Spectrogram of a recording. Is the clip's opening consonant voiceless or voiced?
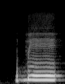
voiced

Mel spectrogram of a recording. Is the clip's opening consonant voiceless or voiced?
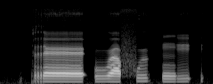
voiceless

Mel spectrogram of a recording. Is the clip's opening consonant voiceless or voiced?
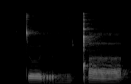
voiceless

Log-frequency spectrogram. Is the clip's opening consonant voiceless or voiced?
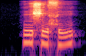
voiceless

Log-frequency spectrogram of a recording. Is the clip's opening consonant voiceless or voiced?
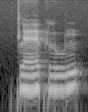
voiceless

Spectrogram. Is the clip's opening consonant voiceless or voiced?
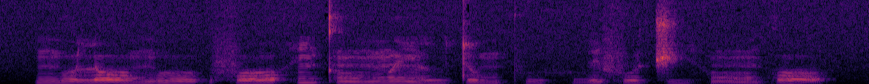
voiced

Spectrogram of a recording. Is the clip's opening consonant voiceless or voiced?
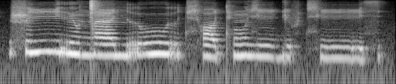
voiceless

